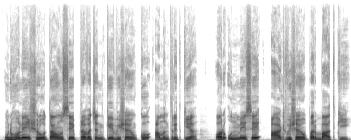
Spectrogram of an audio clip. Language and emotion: Hindi, neutral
